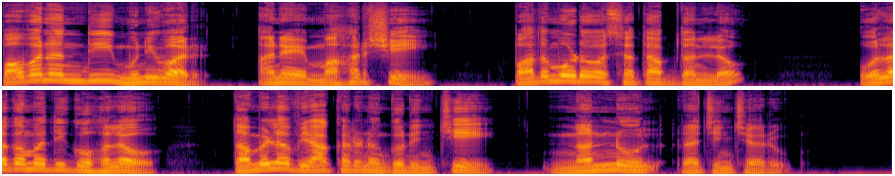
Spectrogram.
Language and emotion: Telugu, neutral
